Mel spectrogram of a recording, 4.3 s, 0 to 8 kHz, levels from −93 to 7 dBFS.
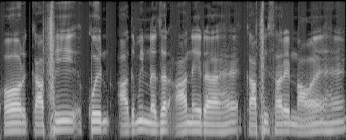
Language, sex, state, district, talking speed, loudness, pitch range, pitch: Hindi, male, Bihar, Katihar, 180 wpm, -18 LUFS, 115-135 Hz, 125 Hz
